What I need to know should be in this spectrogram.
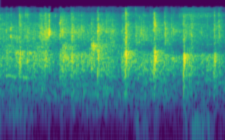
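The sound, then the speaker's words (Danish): Applause from an audience celebrating a woman's birthday: a steady patter of many hands clapping, fairly loud and continuous, with a few stronger bursts. “Så jeg synes lige, vi skal give hende et hui.”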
